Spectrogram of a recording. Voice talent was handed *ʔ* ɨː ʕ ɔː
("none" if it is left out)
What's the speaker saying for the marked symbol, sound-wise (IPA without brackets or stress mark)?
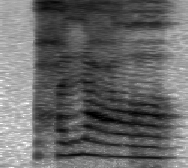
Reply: ħ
